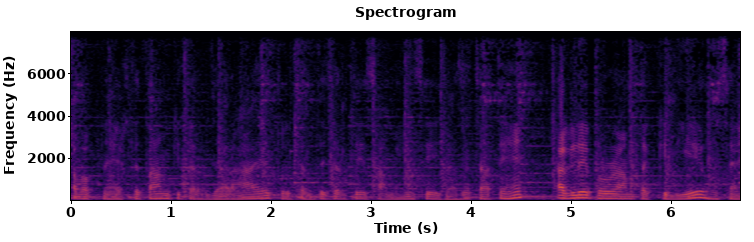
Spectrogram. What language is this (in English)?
Urdu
